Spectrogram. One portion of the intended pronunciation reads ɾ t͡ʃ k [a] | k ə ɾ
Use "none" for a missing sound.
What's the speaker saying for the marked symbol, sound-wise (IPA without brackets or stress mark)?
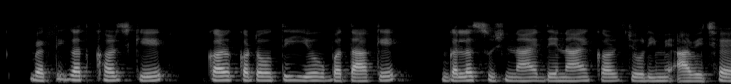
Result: e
